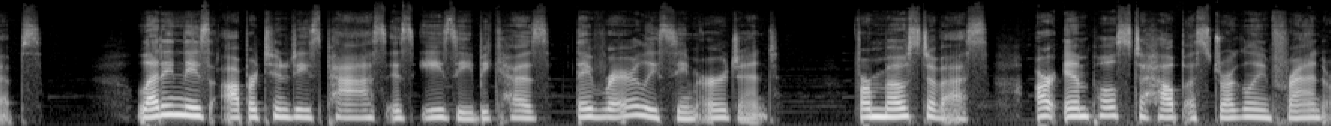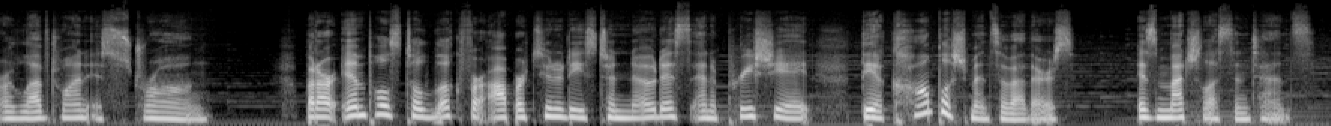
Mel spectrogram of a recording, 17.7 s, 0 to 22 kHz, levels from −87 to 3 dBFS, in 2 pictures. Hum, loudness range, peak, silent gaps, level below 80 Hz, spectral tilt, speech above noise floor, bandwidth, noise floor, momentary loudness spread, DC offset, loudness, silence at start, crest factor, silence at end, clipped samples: none; 3 LU; -2 dBFS; none; -54 dBFS; -5 dB/octave; 43 dB; 15 kHz; -60 dBFS; 10 LU; under 0.1%; -17 LUFS; 0 s; 16 dB; 0.15 s; under 0.1%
